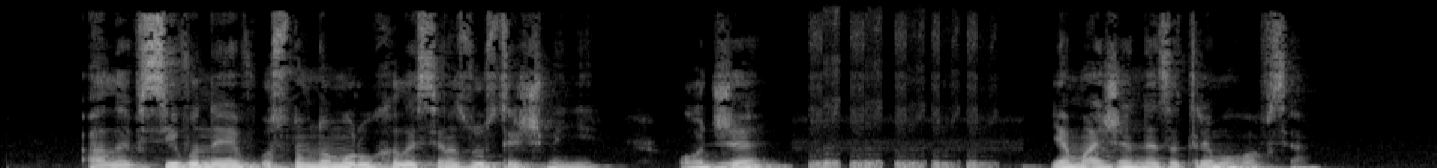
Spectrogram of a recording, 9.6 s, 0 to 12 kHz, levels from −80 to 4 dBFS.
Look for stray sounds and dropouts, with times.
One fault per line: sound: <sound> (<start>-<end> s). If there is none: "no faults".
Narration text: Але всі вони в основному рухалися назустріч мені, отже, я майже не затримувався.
sound: laugh (5.4-6.7 s)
